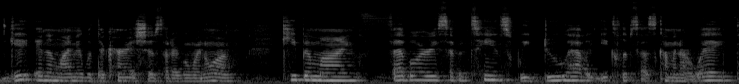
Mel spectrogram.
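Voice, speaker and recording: A woman with a fairly low pitch talks at a fairly quick pace in a monotone, flat intonation. Audible room echo and noticeable background noise are present. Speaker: tarot reader. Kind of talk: tarot reading monologue. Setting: study hall. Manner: fast; halting.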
